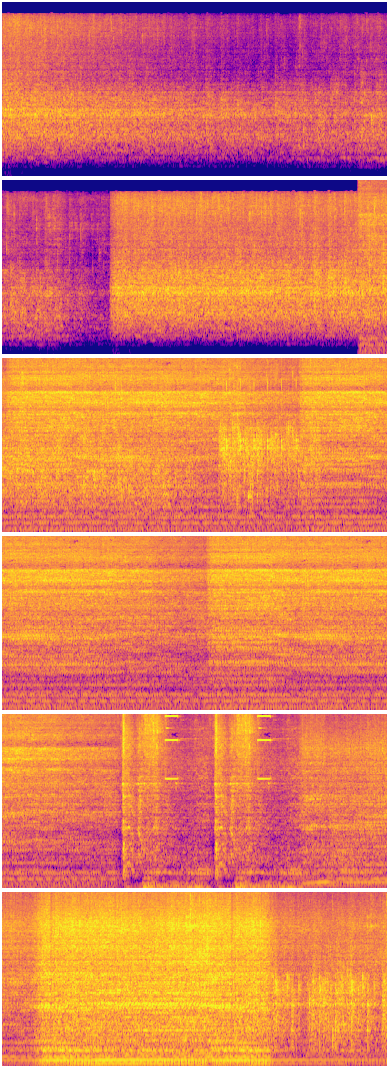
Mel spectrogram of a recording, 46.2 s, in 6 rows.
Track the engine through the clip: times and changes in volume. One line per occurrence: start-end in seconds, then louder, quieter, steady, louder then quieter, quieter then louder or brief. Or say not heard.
14.8-46.1 louder.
